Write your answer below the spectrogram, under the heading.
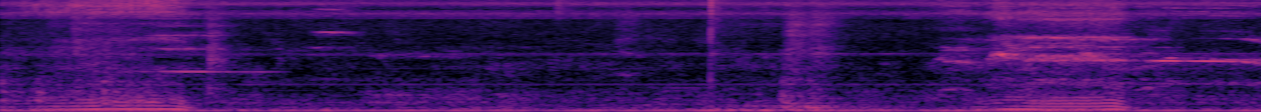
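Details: Dog from Bulacan in the Philippines snoring like a human: low, buzzy, rattling snores in three bursts over about six seconds, the first and last loudest, over a steady background hum.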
